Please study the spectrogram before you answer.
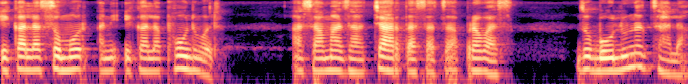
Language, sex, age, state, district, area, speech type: Marathi, female, 45-60, Maharashtra, Satara, rural, spontaneous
